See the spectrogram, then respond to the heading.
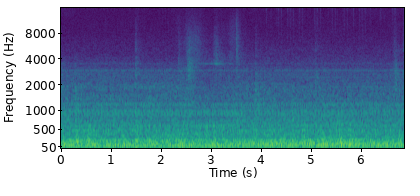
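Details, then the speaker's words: School bus diesel at high idle during the air gauge governor cutoff check, building air toward 120–140 psi; steady even rumble, no knocks. Normal air pressure build-up, cut off with gauges between 120 and 140. "We're going to make sure that our gauges reach 120 to 140 or cut out. And I'm going to go ahead and turn it on the high idle to facilitate this building up."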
